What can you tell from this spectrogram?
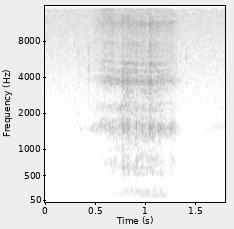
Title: Girl Snoring.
